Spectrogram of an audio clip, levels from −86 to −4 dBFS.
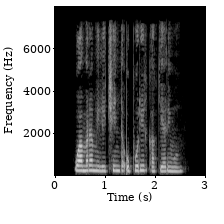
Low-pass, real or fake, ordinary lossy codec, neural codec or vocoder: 7.2 kHz; real; AAC, 32 kbps; none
